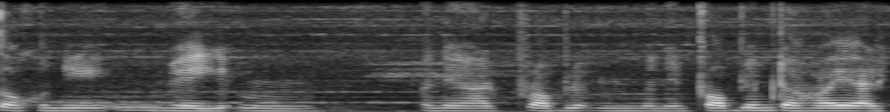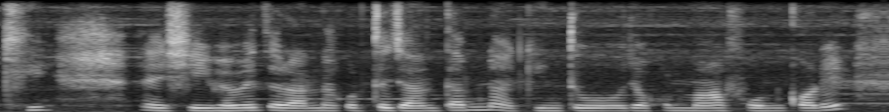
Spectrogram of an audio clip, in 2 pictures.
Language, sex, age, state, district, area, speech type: Bengali, female, 30-45, West Bengal, Malda, rural, spontaneous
